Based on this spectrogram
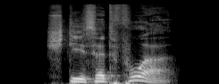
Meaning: second-person plural subjunctive II of vorstoßen
- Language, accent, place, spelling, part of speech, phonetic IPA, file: German, Germany, Berlin, stießet vor, verb, [ˌʃtiːsət ˈfoːɐ̯], De-stießet vor.ogg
